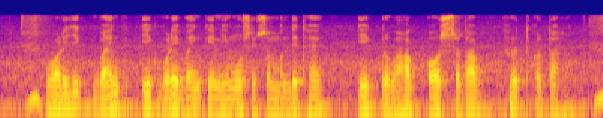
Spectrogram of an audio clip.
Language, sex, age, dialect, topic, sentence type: Hindi, male, 25-30, Awadhi Bundeli, banking, statement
